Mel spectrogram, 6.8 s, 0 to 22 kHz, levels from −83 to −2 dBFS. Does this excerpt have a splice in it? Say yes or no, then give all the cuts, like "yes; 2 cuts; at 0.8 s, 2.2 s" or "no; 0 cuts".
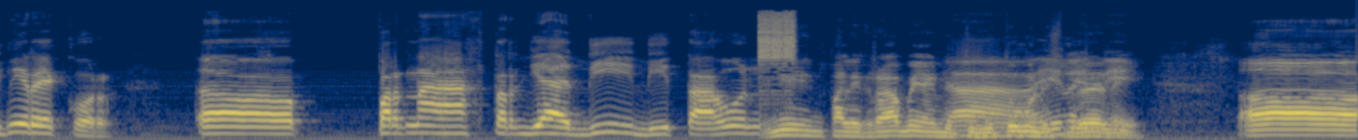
yes; 1 cut; at 3.8 s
